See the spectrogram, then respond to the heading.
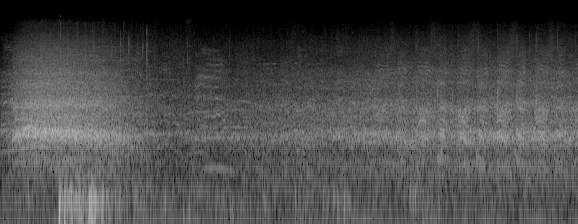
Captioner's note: crowd cheering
